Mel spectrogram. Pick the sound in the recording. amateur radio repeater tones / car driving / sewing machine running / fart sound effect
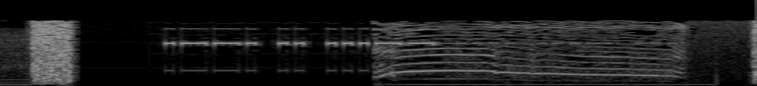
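amateur radio repeater tones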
